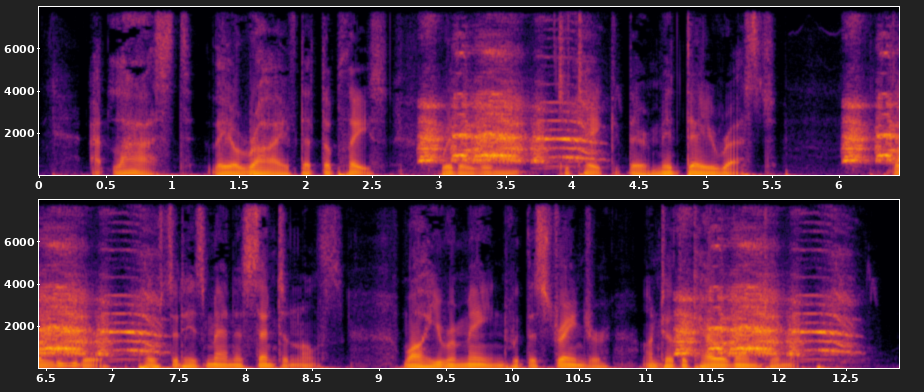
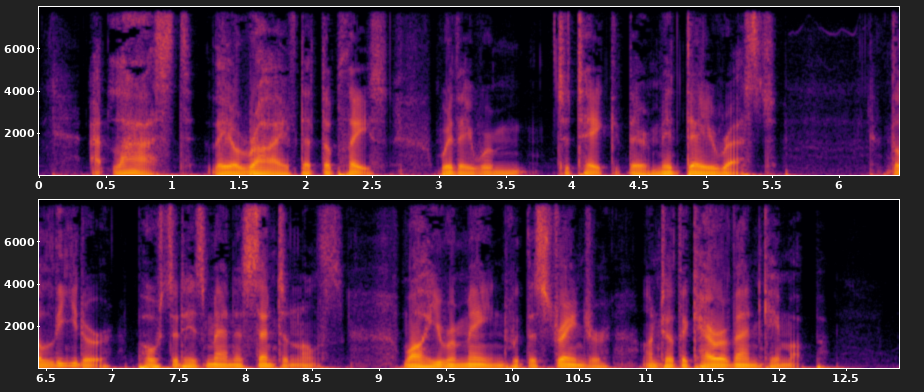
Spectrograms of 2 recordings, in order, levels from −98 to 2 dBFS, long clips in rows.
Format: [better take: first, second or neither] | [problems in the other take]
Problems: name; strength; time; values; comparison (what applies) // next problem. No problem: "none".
second | background sound (Chicken, rooster); 2 dB above the speech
